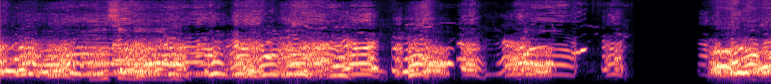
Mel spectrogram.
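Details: About two dozen hounds at a breeder's kennel near Kingston, Ontario (Bluetick and Redbone Coonhounds, Black and Tans, beagle mixes) bay and bark together in a dense, overlapping chorus of drawn-out howls.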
